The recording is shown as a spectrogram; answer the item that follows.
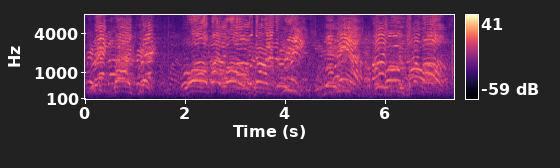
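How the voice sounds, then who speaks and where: Rally emcee, male, very high voice, unhurried, rousing, heard off-mic over loud crowd and city noise. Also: steady tone, far from the mic. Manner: loose, rousing, leads call-and-response chants. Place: outdoor urban park rally.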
